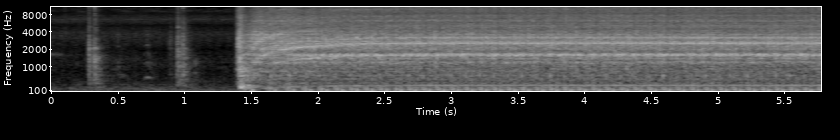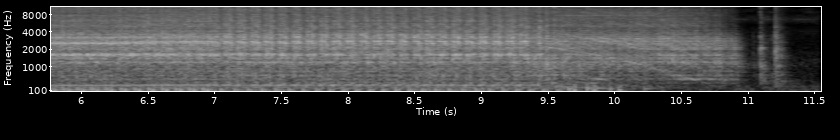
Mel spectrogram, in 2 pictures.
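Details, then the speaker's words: Craftsman snowblower model 247.889571, about 10–12 years old and little used, good spark and clean piston; starter cranks about three times a second for nine seconds with a steady whine, never catching; stale fuel smell, carburetor suspected dirty. "kind of wants to but oh that actually smells like really bad gas so I think we uh better get into that carburetor"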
